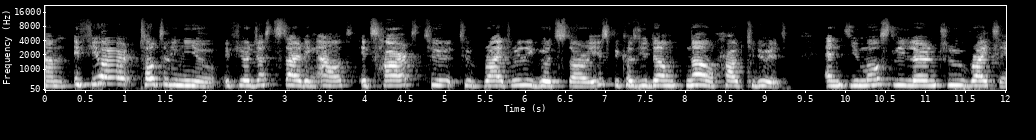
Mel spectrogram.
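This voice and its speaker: The pace is very slow, yet there are hardly any pauses. Intonation stays fairly even throughout. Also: woman, fairly high pitch for a woman. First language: German and Turkish. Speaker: writer and coach. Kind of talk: interview. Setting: video call.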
